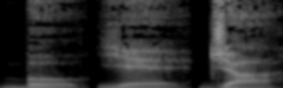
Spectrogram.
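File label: "boyeja", concatenated syllables; Affixing experiment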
